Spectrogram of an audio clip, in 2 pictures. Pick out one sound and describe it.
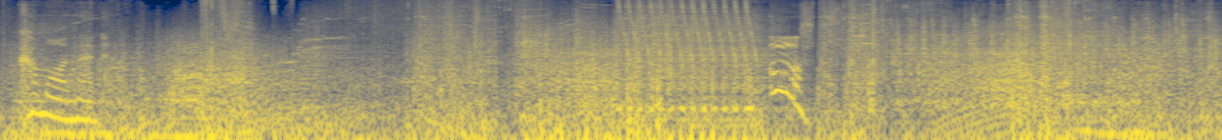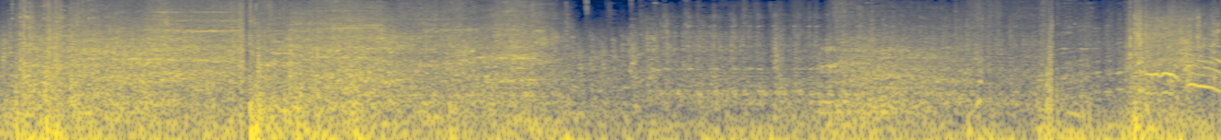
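A large machine creature stomps and roars nearby.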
